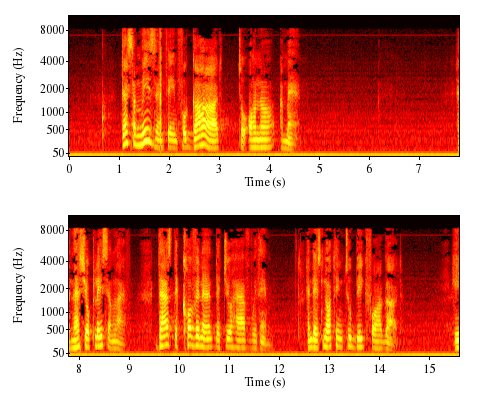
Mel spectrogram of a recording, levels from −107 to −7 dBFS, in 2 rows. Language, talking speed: English, 125 wpm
